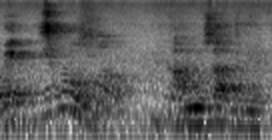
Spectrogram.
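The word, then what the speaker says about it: 맥추감사주일: 발음을 잘해야 돼요. 맥주가 아니고 맥주 감사주의.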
